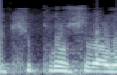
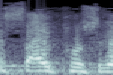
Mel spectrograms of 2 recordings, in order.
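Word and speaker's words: Cyprus: 그래서 우리가 뭐, 터키하고 그리스하고 분쟁할 때도 키프로스 분쟁, 그런데 키프로스라고 할 때 C자가 라틴어로 발음하면 키고 영어로 발음하면 그게 사이프러스가 됩니다.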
